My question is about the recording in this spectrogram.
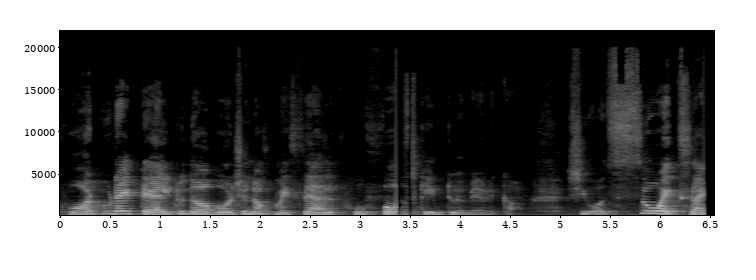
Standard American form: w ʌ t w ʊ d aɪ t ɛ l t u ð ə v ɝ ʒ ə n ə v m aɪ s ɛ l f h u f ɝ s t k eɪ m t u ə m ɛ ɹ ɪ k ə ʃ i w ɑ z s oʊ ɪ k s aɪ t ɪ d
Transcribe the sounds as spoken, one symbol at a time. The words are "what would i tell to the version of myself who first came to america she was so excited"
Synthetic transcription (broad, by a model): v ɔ t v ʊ d aɪ t ɛ l t u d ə v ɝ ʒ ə n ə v m aɪ s ɛ l f h u f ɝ s t k eɪ m t u ə m ɛ ɹ ɪ k ə ʃ i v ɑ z s oʊ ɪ k s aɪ ɪ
